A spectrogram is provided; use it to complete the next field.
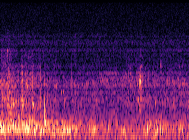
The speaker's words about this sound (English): You're ready to go for your first sail. Now it's only going to be a short one, just out towards that buoy, and when I call you, you can turn round.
